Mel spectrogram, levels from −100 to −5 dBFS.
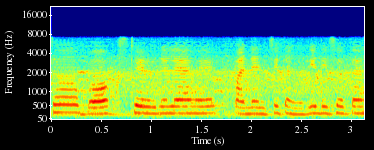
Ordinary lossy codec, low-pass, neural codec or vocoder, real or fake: none; 7.2 kHz; codec, 16 kHz in and 24 kHz out, 1 kbps, XY-Tokenizer; fake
